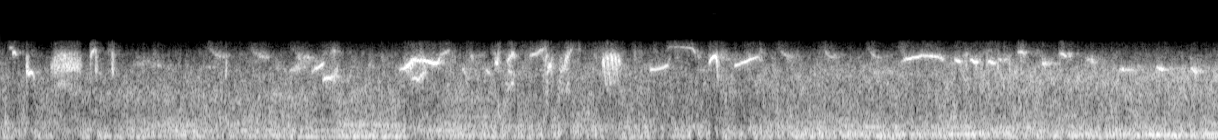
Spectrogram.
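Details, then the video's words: Caged orange-headed thrush delivering a continuous jumble of bright whistles, quick chips and drawn-out slurred notes, varied and unbroken, with a steady low rumble beneath. "anis kembang jos"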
